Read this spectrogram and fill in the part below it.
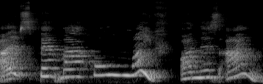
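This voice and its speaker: In a put-on character voice, a woman squeaks at an extremely high pitch, with a slight echo around her. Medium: read story. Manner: calm, plain, literal.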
